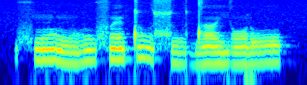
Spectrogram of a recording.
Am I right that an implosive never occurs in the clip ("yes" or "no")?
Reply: yes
